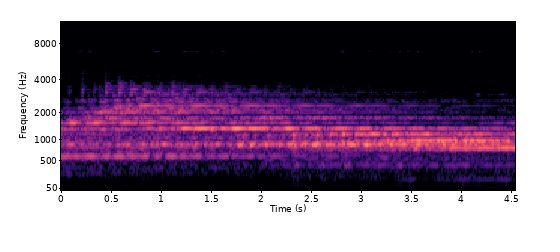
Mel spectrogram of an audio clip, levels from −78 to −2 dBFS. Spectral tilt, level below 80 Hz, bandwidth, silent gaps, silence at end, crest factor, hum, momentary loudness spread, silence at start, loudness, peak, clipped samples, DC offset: -1 dB/octave; under -90 dBFS; 7.4 kHz; none; 0 s; 14 dB; none; 4 LU; 0 s; -27 LUFS; -14 dBFS; under 0.1%; under 0.1%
